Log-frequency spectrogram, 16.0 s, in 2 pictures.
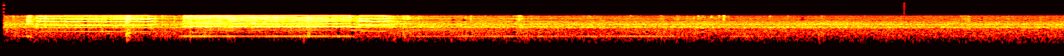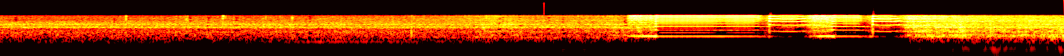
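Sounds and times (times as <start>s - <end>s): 
Eurosprinter locomotive horn: 0.0s - 5.8s, 12.7s - 15.8s.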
